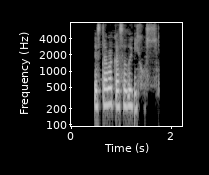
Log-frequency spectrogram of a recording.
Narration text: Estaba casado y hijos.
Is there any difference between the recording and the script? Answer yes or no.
no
